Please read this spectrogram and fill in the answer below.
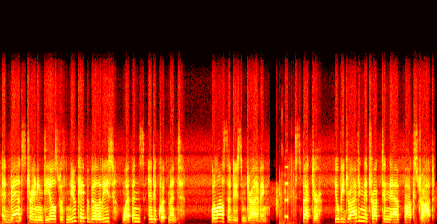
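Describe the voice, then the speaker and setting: An actress voicing a stern, brisk military headquarters instructor in a video game, giving clipped, commanding tutorial orders over a noisy radio-like transmission. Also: female voice, mid-range voice, lightly acted. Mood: brisk, instructive.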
